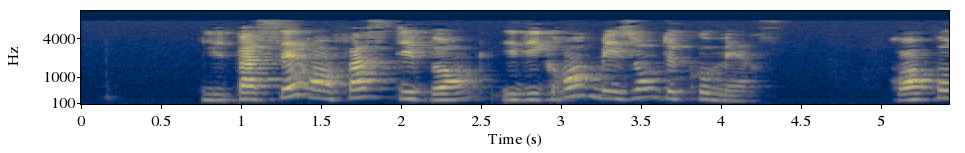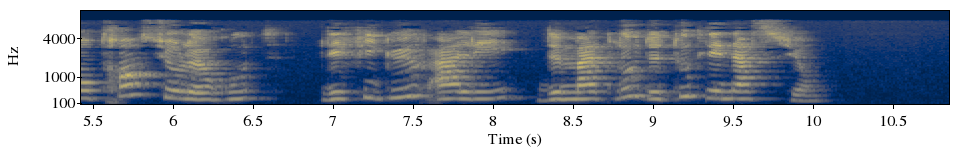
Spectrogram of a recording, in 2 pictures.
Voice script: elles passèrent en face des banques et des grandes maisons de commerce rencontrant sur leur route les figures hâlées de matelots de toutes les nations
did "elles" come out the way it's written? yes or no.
no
